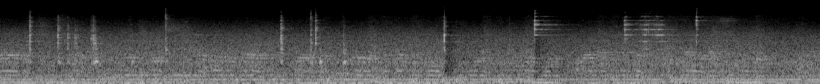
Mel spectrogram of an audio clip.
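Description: Sharp metallic clicks and clinks of a box-end wrench on the lock nut of a rear-suspension toe adjustment cam bolt as the nut is tightened to lock the toe setting, with a couple of short ringing clinks a little past the middle. A steady hum from the shop runs underneath.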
